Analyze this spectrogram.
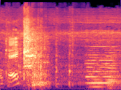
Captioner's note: cans clattering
